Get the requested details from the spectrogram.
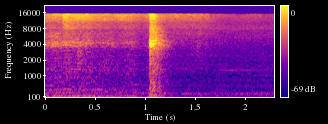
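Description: A window latch clicks.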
